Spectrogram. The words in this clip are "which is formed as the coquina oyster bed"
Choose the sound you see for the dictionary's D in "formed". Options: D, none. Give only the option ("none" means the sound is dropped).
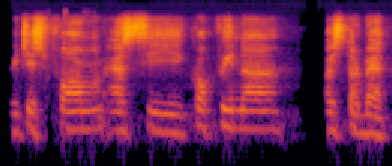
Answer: none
